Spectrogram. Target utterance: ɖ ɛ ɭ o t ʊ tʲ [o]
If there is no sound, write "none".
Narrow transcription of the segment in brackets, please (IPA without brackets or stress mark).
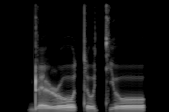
o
